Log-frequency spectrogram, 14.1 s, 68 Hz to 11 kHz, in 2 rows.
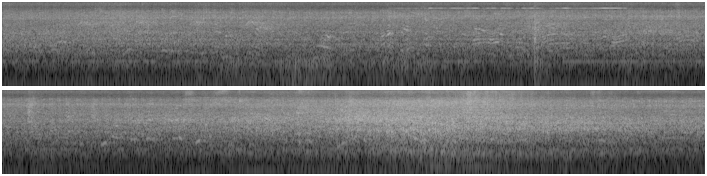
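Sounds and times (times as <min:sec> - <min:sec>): indistinct voices of passers-by: 0:00.0 - 0:14.0
road traffic: 0:00.0 - 0:14.0.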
